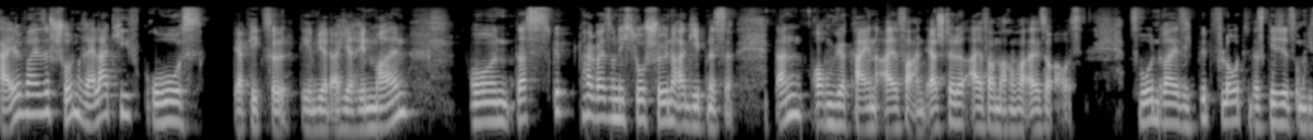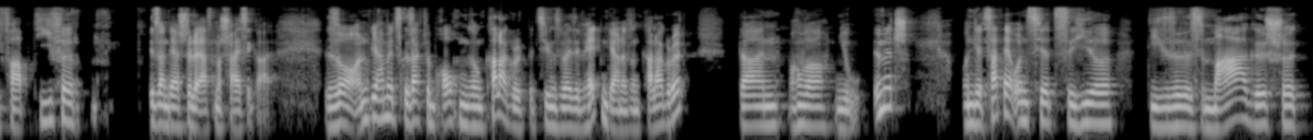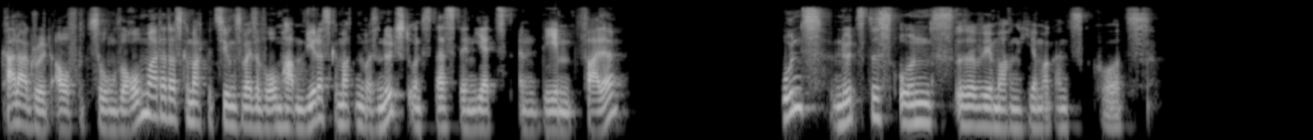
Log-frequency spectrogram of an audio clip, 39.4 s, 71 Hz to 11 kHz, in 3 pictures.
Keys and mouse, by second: 35.7-39.2 drag.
